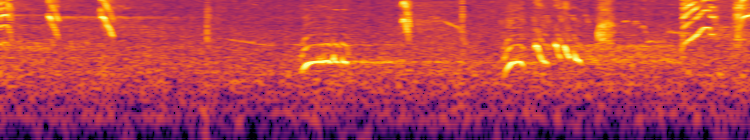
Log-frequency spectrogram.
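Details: White-rumped shama song used to prompt other birds to sing: scattered whistled phrases, rising and falling slurs with sharp high chips, separated by short pauses.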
